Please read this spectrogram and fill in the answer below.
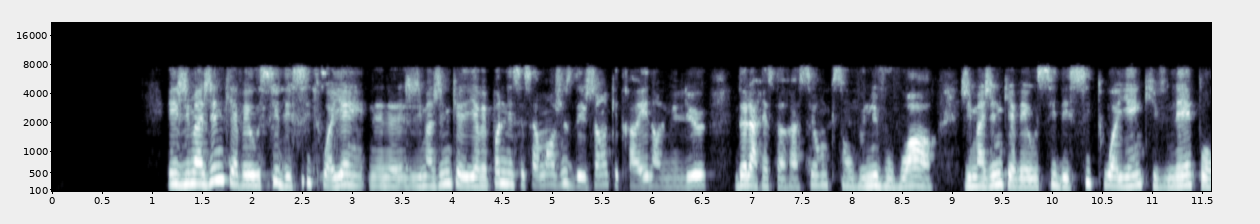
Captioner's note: speaking in French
